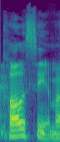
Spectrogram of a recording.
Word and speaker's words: Coliseum: Z-A-M? – There aren't many anglicized or nativized words that end with S-E-U-M. The only one I can think of is C-O-L-I-S-E-U-M. How would you say that? – The Colosseum. – Colosseum. All right. So you wouldn't, you would pronounce the N like most people say museum.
